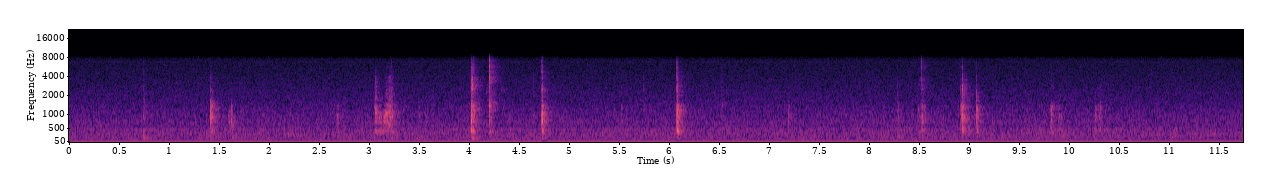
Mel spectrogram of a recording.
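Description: Sharp small metal clicks and taps, about a dozen in short clusters, as a round cap is fitted into the socket of a Nikon MF-11 data back and the Nikon F2 camera body is handled.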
